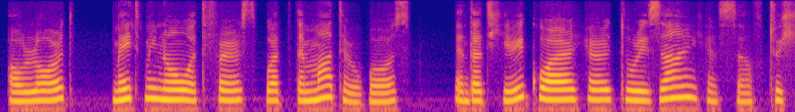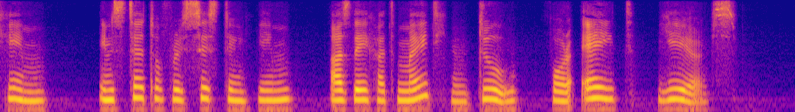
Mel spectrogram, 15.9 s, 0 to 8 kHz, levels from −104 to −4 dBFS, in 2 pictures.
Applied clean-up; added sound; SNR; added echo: neural mask model RNNoise.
